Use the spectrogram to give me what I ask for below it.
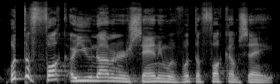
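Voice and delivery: ordinary delivery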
